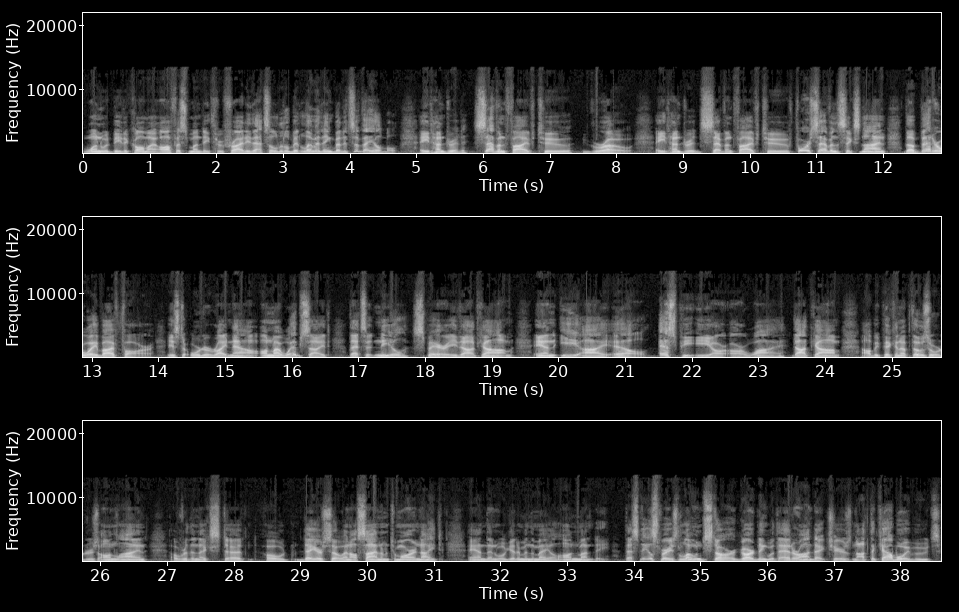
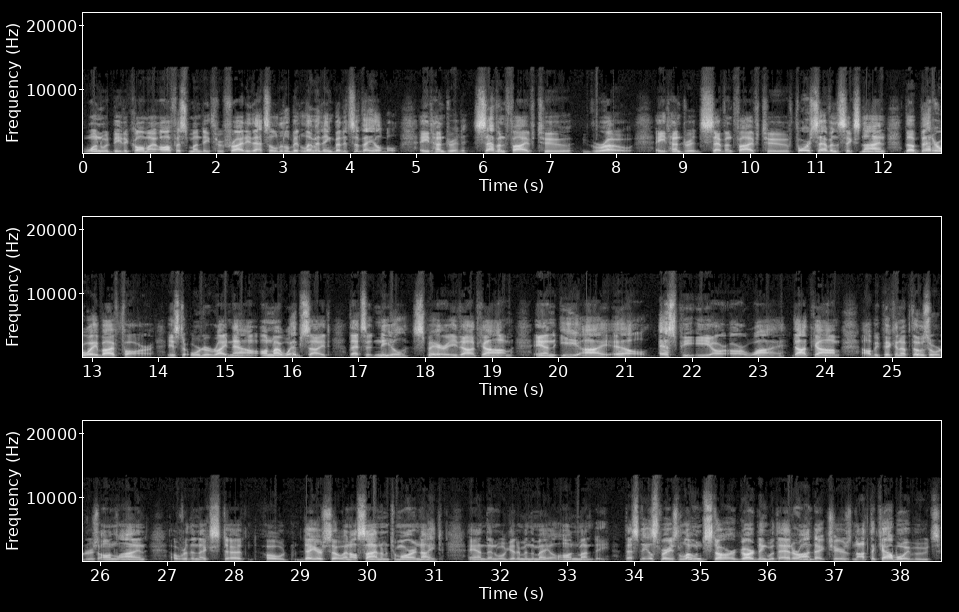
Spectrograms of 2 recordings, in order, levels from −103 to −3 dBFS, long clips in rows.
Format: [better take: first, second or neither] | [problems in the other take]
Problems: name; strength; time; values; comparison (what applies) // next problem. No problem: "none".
first | thin; somewhat; fading below 400 Hz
